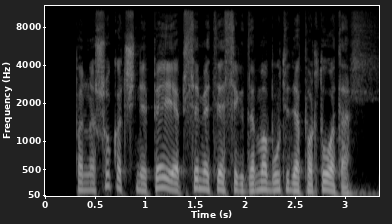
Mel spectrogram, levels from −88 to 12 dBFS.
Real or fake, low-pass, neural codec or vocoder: real; 10.8 kHz; none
